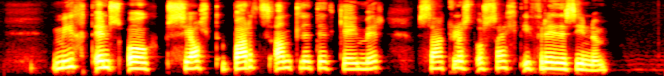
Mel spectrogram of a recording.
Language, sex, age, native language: Icelandic, female, 30-39, Icelandic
